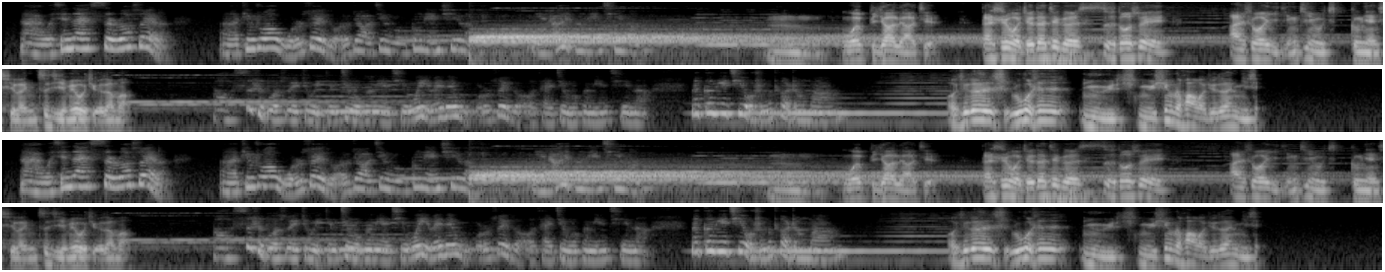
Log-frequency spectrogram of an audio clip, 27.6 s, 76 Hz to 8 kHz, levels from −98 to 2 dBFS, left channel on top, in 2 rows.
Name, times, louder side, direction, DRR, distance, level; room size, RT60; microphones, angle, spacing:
voice 1, 0.2-1.6 2.2-4.7 5.2-6.5 9.9-10.0 15.9-20.3 20.7-22.2, equal, 75° right, 1.4 m, -39 dB
sound 1, 3.9-9.2 10.3-11.6 12.0-12.2 12.8-13.3 14.9-19.4 20.6-23.7, left 1 dB, 15° left, 0.7 m, -45 dB
sound 2, 4.6-13.0, left 2 dB, 25° right, 1.4 m, -34 dB
voice 2, 7.6-9.4 9.8-11.7 12.3-15.1 23.2-26.3, left 4 dB, 50° left, 0.3 m, -31 dB
5.5 x 4.3 x 5.3 m
head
